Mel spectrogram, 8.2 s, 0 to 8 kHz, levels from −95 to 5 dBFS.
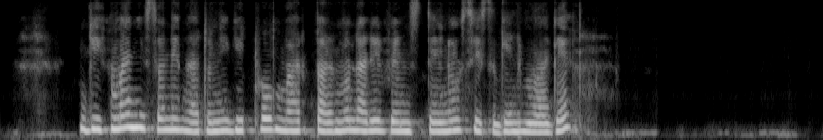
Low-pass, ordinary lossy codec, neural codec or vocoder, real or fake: none; none; codec, 16 kHz, 2 kbps, FreqCodec, smaller model; fake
